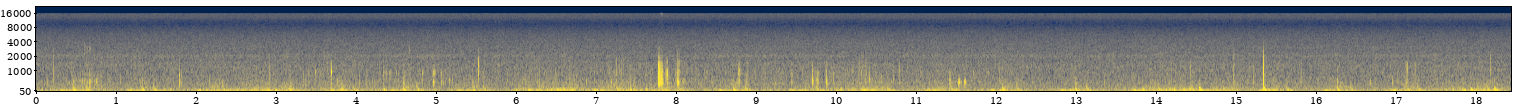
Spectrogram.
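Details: Abdominal sounds during a stomachache after Christmas dinner, recorded while the person slept: soft, irregular low gurgles and rumbles with occasional sharper squelches, about eight bursts a minute; bowel sounds.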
